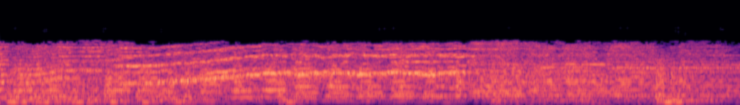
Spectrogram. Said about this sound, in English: And I chased the car, Mr. Taylor, but they got away.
